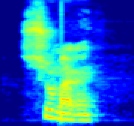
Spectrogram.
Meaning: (noun) 1. submarine (undersea boat) 2. submarine (sandwich); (adjective) underwater; submarine
- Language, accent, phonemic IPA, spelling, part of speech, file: French, Canada, /su.ma.ʁɛ̃/, sous-marin, noun / adjective, LL-Q150 (fra)-sous-marin.wav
